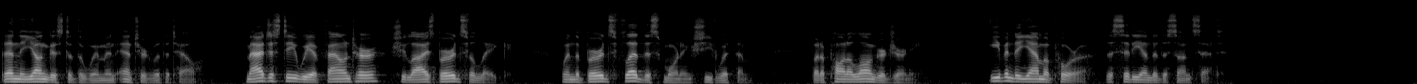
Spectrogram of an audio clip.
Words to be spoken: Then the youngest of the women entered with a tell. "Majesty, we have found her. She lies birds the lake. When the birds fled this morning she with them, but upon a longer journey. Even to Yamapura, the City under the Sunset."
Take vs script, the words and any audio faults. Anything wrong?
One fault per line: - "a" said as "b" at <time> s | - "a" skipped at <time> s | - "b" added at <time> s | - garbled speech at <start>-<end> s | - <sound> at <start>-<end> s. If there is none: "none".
none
